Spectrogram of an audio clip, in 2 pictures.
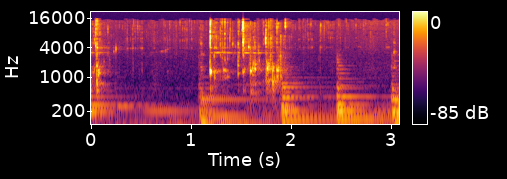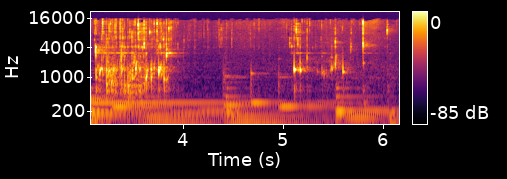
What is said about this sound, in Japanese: お茶を注ぐ時はですね少しずつ、え注ぐのがポイントになります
